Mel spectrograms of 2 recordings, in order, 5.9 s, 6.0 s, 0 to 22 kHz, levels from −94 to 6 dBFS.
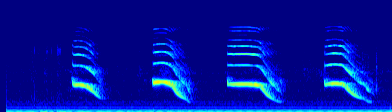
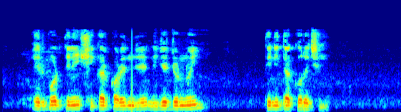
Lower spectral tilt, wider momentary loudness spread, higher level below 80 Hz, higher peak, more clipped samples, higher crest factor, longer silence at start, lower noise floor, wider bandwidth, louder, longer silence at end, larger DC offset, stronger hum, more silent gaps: second, -1.5 dB/octave vs -4.5 dB/octave; first, 24 LU vs 7 LU; second, -68 dBFS vs -60 dBFS; second, -26 dBFS vs -4 dBFS; neither; about the same, 18 dB vs 20 dB; about the same, 0.6 s vs 0.5 s; about the same, -67 dBFS vs -66 dBFS; first, 8.6 kHz vs 7.6 kHz; second, -39 LUFS vs -21 LUFS; second, 0.3 s vs 1.1 s; neither; neither; neither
